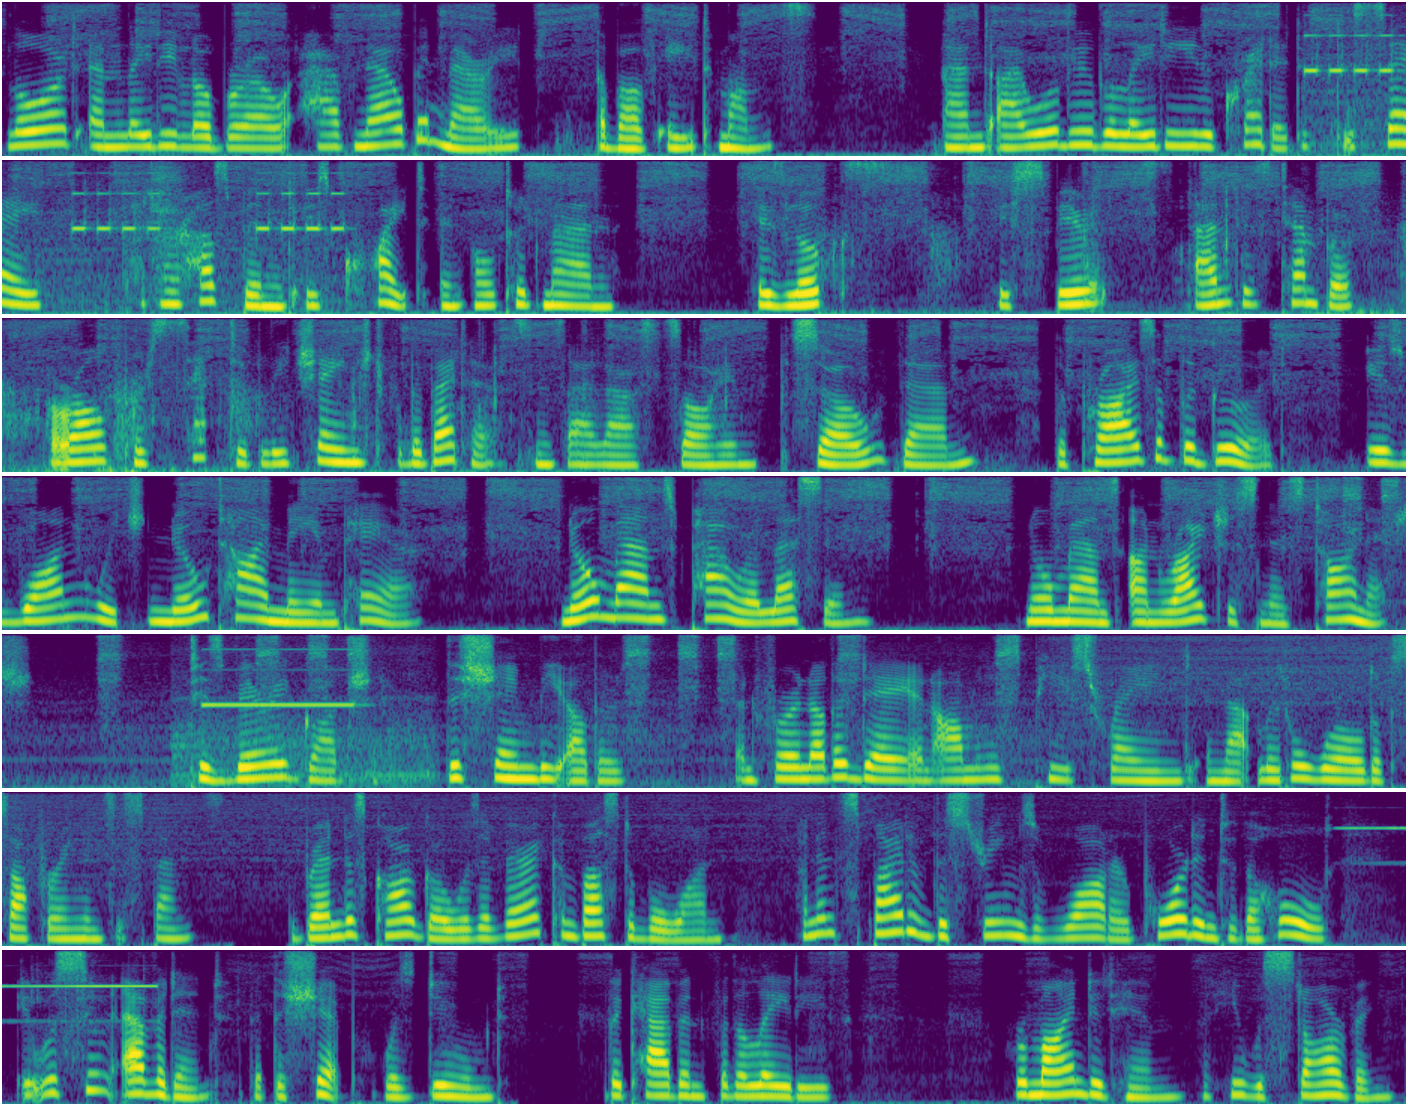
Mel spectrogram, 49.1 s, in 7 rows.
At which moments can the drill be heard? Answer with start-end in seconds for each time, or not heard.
not heard.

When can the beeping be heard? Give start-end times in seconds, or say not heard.
6.5-8.8, 28.9-30.3, 41.8-43.0.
